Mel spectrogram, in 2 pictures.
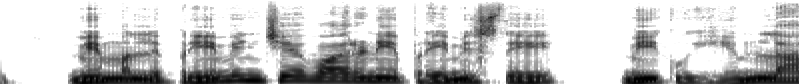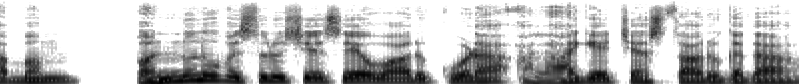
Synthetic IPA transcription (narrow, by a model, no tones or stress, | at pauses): mimːɐlnipɾe̞ːmiɲt͡ʃɛːʋaːɾineːpɾe̞ːmist̪e̞ː | miːkuḛːmlaːbʱɐm | pɐnːuluʋɐsulut͡ʃe̞ːseːʋaːɾukuːɽaːʔɐlaːɡe̞ːt͡ʃeːst̪aːɾuɡɐd̪aː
